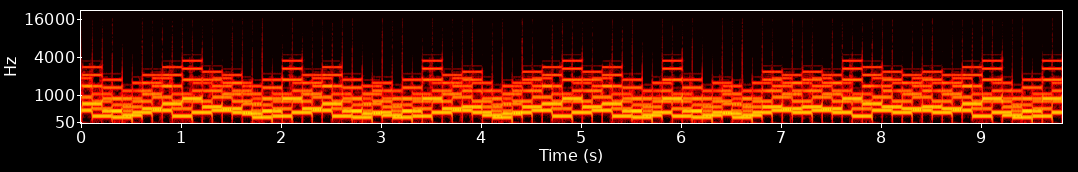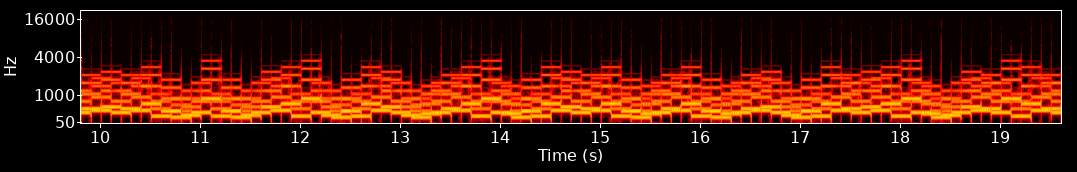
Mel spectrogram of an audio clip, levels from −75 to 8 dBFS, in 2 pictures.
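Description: No technical faults are audible anywhere in this recording.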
